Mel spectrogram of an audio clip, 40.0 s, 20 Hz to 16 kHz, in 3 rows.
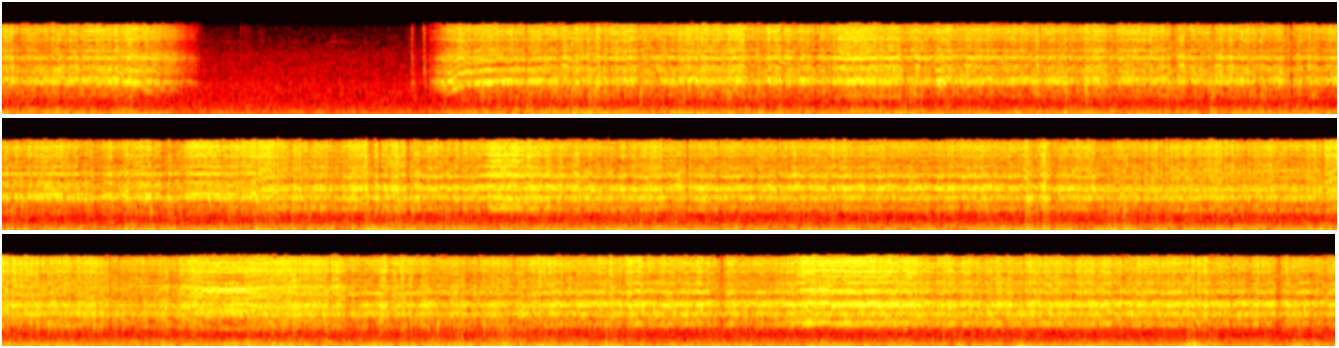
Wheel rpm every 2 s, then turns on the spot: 70, 10, 140, 160, 160, 160, 160, 170, 200, 200, 200, 200, 180, 180, 180, 190, 200, 200, 200, 200.
none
